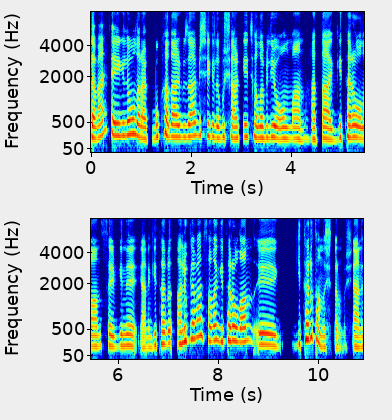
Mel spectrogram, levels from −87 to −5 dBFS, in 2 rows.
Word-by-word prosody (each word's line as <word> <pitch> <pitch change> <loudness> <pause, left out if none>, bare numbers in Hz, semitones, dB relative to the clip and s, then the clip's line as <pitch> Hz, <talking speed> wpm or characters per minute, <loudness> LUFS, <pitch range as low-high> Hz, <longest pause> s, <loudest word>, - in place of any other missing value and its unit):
Levent'le 230 - +1
ilgili 245 -1 +3
olarak 220 -9 +2
bu 215 +4 -3
kadar 230 -3 +3
güzel 230 +3 0
bir 260 - -4
şekilde 225 -6 -2
bu 230 - -1
şarkıyı 215 0 -2
çalabiliyor 215 -1 0
olman 195 -1 -2
hatta 190 0 0
gitara 210 +5 -1
olan 190 -2 +1
sevgini 195 0 -2
yani 170 - -6
gitarı 220 +4 -1
Haluk 250 +6 +2
Levent 345 +2 +1
sana 290 -3 +1
gitara 280 0 +2
olan, 270 0 +1
eee 205 -3 +2 0.3
gitarı 305 - +3
tanıştırmış 175 - -7
yani 175 -1 -1
215 Hz, 150 wpm, -23 LUFS, 195-250 Hz, 0.3 s, ilgili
